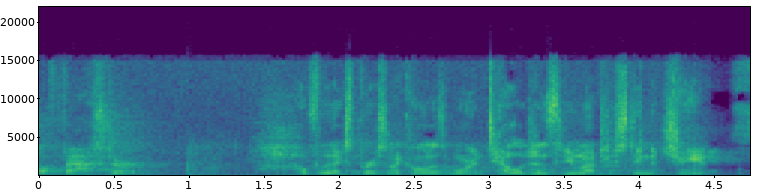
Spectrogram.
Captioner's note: sigh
